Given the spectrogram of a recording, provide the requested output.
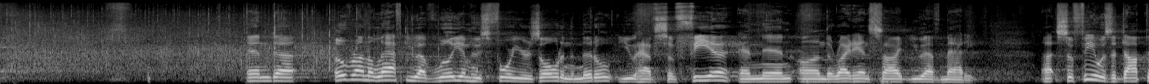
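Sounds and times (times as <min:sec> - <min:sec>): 
crowd applauding: 0:00.0 - 0:04.6
speech: 0:02.4 - 0:11.4.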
